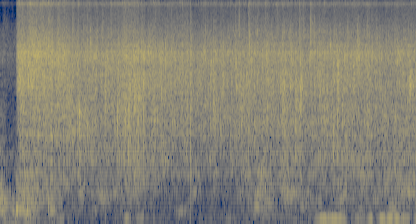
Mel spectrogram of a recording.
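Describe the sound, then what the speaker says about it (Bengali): Sliced onions frying in oil with whole spices for a village-style chicken kosha, a loud, dense sizzle that bursts in abruptly and holds steady throughout. "কুচিয়ে রাখা পেঁয়াজ দিয়ে এটাকে সুন্দর করে ব্রাউন করে ভেজে নেবো আমরা"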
